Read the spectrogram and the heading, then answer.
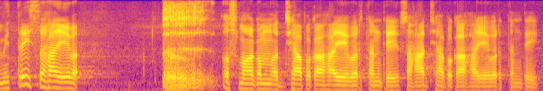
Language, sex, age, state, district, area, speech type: Sanskrit, male, 45-60, Karnataka, Uttara Kannada, rural, spontaneous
